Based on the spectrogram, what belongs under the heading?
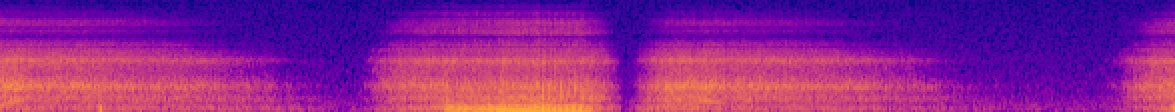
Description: Snoring and by the end heavy breathing.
